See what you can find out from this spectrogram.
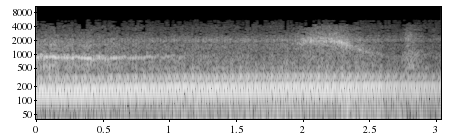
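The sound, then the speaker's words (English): A car engine roars loudly and steadily for about three seconds, a deep droning rumble with a revving whine rising over it, as the car speeds at a man on foot, nearly running him down. No voices. “Why, it looked as if that car was deliberately trying to run you down.”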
